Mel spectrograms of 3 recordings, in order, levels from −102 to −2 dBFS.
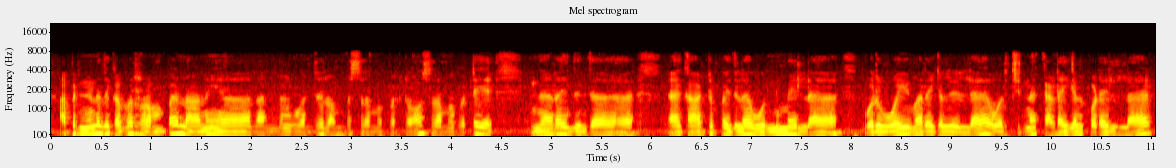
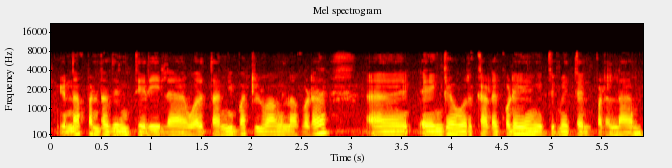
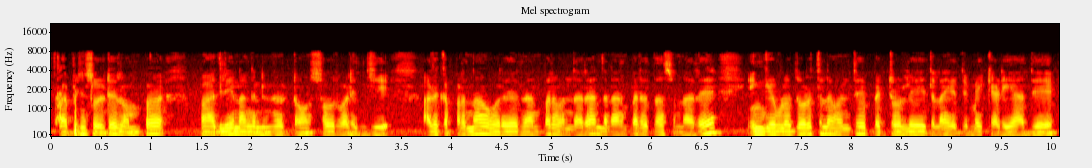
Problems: none marked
